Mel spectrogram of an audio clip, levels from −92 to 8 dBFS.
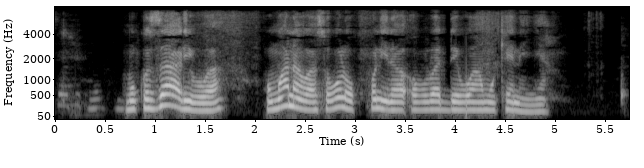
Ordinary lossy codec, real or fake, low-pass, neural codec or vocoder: AAC, 32 kbps; real; 7.2 kHz; none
